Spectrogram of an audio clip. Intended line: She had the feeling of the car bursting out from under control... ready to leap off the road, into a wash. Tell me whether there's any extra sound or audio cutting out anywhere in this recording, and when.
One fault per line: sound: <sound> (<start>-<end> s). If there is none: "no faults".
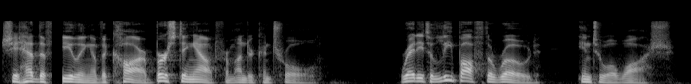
sound: dropout (0.5-0.6 s)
